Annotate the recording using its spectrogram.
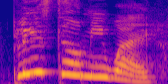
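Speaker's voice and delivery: high-pitched pleading wail; mock-despairing, high plea; exasperated plea. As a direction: beg for an explanation in a high voice.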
